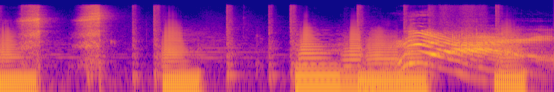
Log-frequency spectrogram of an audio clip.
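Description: Comic brass music sting: a few short low notes, then a longer held note, then a sliding downward glissando like a trombone slide near the end.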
